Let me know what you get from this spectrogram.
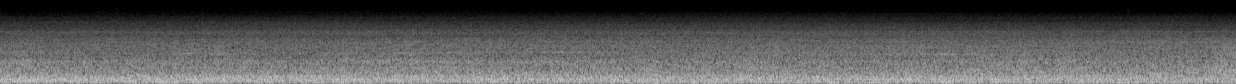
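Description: Steady rushing noise of rain and wind, heaviest in the low range, with no distinct engine tone or sudden sounds.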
